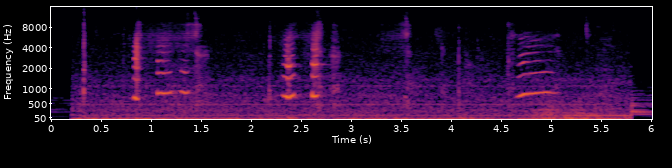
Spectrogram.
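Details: A domestic cat at a window watching birds gives the "clickety chirp": quick, bright chirps mixed with repeated clicks, showing excitement and eagerness to hunt.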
